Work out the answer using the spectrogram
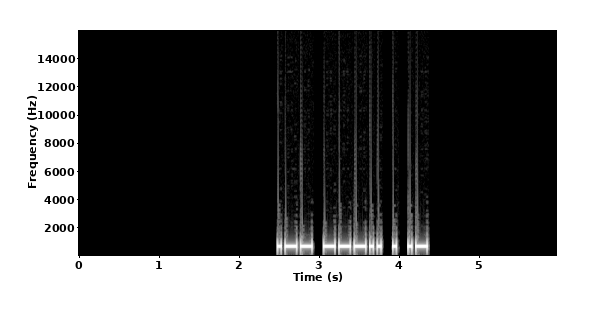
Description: Morse code, heard as a keyed tone, about 25 wpm, 700 Hz. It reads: W8EA
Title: USA Call Signs - 4 Characters - Repeated 3x - 25wpm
